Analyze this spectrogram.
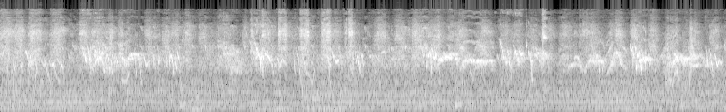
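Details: Budgerigar colony mixed with other birds: a continuous tangle of high chirps, short squawks and warbled notes, several birds calling at once throughout.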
